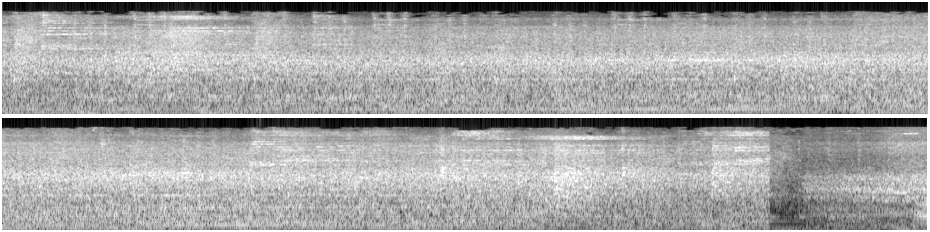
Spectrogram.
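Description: Heavy cane conveyor machinery rumbles with a steady hum in a large echoing shed.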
